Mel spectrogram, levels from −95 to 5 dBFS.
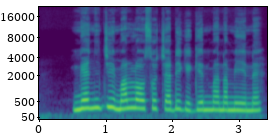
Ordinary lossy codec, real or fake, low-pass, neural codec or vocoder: none; real; none; none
